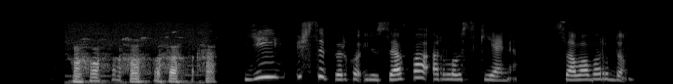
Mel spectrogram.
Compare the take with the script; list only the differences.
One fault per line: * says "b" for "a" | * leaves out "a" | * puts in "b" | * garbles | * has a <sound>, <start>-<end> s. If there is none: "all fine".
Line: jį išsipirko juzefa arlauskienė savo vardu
* has a laugh, 0.6-2.2 s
